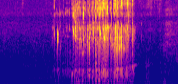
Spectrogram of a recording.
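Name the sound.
sipping a drink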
